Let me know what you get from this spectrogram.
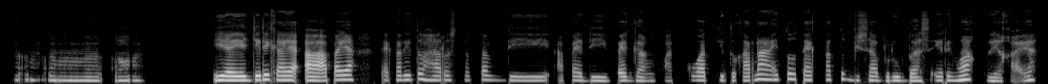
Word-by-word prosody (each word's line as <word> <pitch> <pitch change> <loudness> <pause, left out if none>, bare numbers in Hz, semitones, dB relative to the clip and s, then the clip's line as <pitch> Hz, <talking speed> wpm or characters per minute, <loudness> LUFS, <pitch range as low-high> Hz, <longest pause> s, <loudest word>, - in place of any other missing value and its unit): Heeh 200 0 -8
heeh. 180 -2 -1 0.2
Oh. 180 +1 -3 0.8
Iya 200 0 +9
iya, 190 - +8
jadi 220 +3 +8
kayak, 200 -1 +6
eee, 180 -1 +8
apa 210 - -1
ya, 220 - +5 0.3
tekad 205 +1 -5
itu 250 - 0
harus 200 +1 -3
tetap 205 +1 -7 0.2
di, 185 - -3 0.5
apa - - -16
ya, - - -8
dipegang 170 0 -2
kuat-kuat 185 +3 -5
gitu, 180 -1 -5
karena 200 +7 +1
itu 230 +3 -3
tekad 210 +1 -3
tuh 250 - -4
bisa 190 +1 -5
berubah 175 -1 -1
seiring 185 0 -3
waktu 225 -5 -3
ya - - -4
Kak, - - -9
ya. 205 - +1
190 Hz, 175 wpm, -22 LUFS, 180-200 Hz, 0.8 s, Iya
